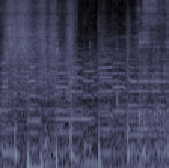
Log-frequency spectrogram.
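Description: Handling noise: a rubbing, scraping hiss as the camera is moved around the model, loudest in the first second.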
